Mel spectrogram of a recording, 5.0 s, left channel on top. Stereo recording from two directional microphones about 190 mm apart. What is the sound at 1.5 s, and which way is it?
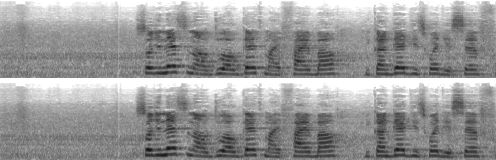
Speech, 50° right (ahead or behind).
